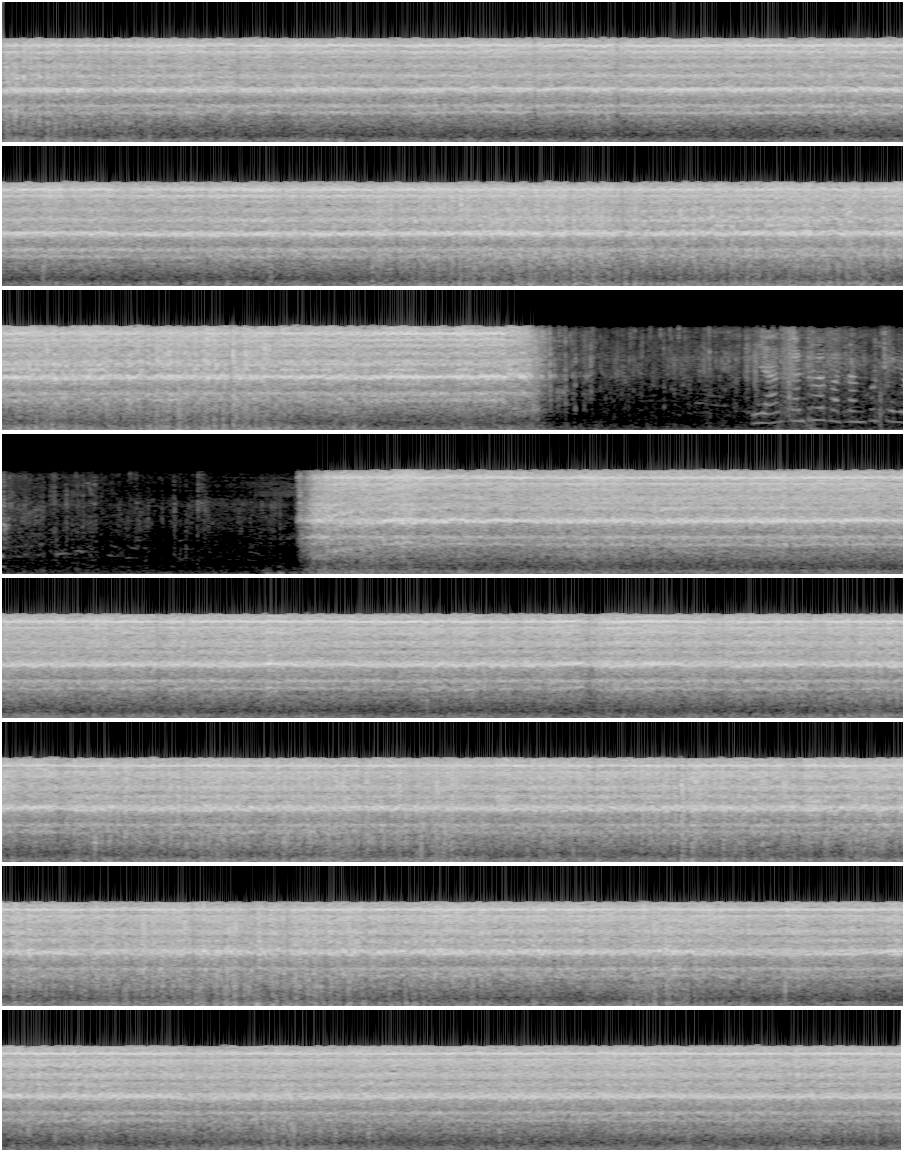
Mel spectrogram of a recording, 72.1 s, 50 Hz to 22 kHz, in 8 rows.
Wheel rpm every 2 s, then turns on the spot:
230, 230, 240, 230, 230, 230, 230, 230, 210, 210, 210, 140, 0, 0, 0, 170, 230, 230, 230, 230, 230, 230, 240, 230, 230, 230, 230, 220, 230, 230, 230, 230, 230, 230, 230, 230.
none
